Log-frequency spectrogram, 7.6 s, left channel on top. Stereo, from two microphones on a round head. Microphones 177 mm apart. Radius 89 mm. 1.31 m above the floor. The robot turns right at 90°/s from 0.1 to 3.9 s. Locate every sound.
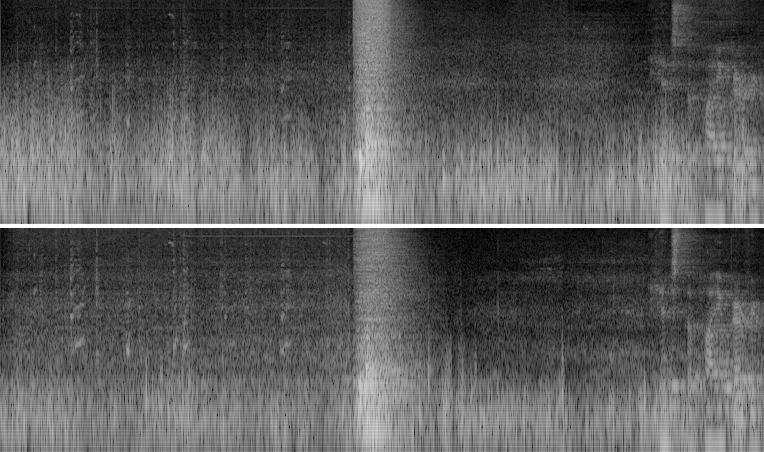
3.5 s a whoosh: 65° left, 0.6 m; by 3.9 s 95° left, 0.6 m
6.5 s a man speaking: 20° right (ahead or behind), 1.0 m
